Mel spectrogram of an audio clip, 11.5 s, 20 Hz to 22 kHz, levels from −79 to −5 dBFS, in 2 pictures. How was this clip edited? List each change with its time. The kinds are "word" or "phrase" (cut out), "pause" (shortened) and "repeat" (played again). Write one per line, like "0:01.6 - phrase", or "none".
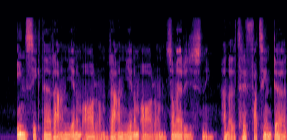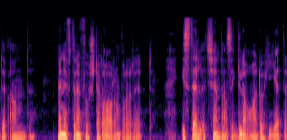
0:02.2 - repeat
0:04.3 - pause
0:05.9 - word
0:07.8 - phrase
